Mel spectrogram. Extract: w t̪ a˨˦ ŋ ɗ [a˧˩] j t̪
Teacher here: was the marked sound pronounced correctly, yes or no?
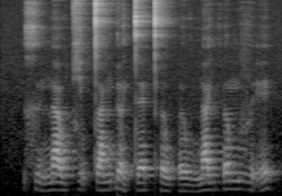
no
